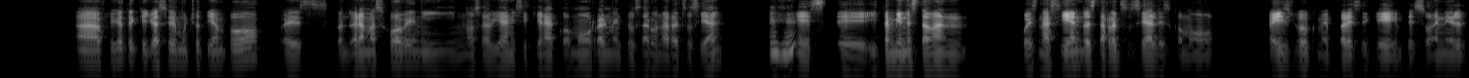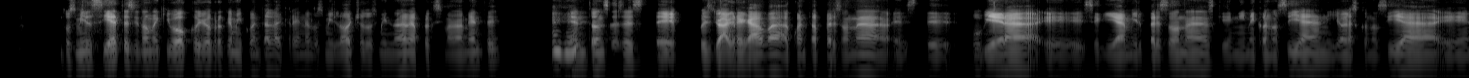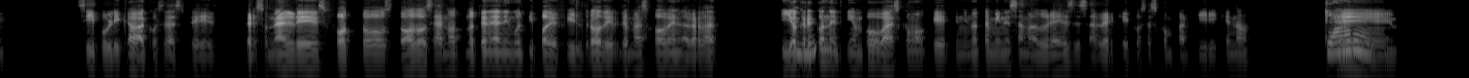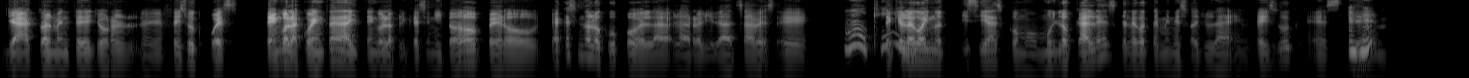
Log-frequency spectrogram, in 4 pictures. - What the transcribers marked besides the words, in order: none
- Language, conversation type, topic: Spanish, podcast, ¿Qué límites pones entre tu vida en línea y la presencial?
